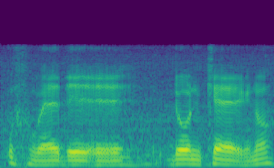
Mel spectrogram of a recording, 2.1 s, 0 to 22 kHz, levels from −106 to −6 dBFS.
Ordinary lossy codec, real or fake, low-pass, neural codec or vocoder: none; fake; 7.2 kHz; vocoder, 22.05 kHz, 80 mel bands, Vocos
